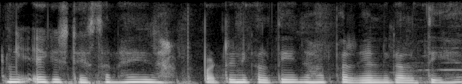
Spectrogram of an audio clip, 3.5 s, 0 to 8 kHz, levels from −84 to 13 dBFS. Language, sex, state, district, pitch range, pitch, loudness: Hindi, female, Maharashtra, Mumbai Suburban, 210-225 Hz, 220 Hz, -13 LUFS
